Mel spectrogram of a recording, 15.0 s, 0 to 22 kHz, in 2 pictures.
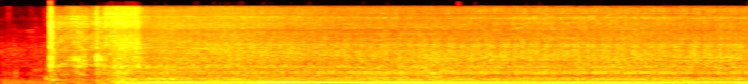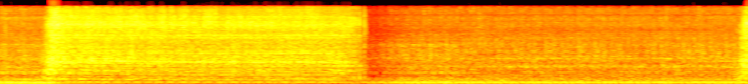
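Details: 2000 Jeep Cherokee idling with low drone; louder hissing, whirring noise when shifted into reverse or drive, quieter in neutral; owner suspects transmission problem, cause unconfirmed.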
